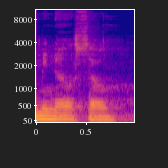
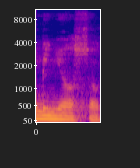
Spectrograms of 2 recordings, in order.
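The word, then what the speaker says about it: Miñoso: up picking up the autograph mini minoso or how you really should pronounce it the mini mini also card and um he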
